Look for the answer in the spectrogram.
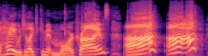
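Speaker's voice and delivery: mock lawyer tempting. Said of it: "then he's like".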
